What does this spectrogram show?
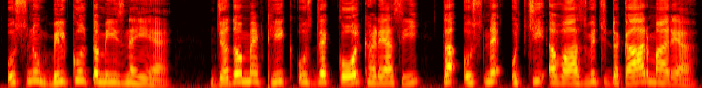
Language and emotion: Punjabi, disgusted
